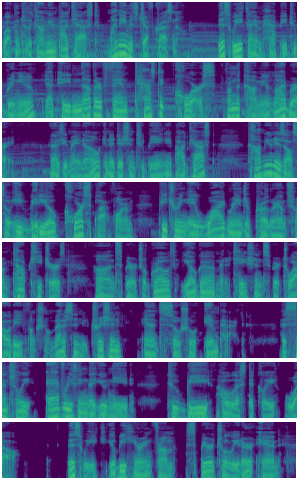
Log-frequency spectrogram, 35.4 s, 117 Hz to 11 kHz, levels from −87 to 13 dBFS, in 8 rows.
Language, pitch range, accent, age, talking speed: English, 80-115 Hz, American, 50-69, 140 wpm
